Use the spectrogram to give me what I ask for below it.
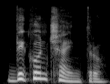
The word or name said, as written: deconcentrare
